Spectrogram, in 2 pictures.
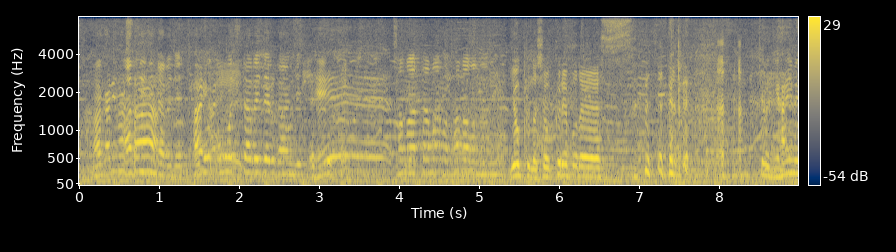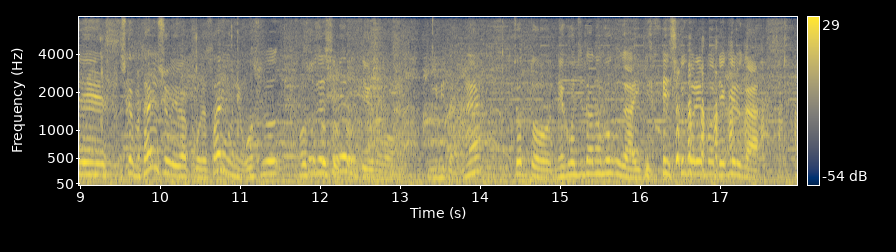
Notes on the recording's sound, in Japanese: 香川・高松のさぬきうどん屋「ひさ枝」に呼び出して、前代未聞のうどん屋での収録。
